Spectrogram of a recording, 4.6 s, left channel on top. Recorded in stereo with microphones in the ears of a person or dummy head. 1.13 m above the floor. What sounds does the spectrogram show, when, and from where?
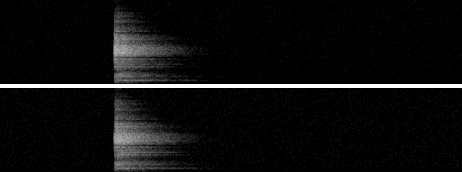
1.1 s hammering: 35° left (ahead or behind), 6 m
